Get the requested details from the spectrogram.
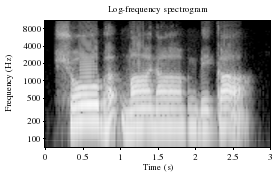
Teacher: Shobhamanambika. A, these two A's after M and N, they have a horizontal bar. So they have to be elongated slightly. Even the one which is after K is to be elongated.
